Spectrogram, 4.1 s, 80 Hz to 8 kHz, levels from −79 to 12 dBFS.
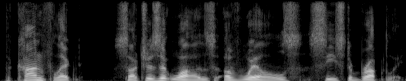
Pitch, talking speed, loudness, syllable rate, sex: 140 Hz, 145 wpm, -18 LUFS, 4.0 syllables/s, male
